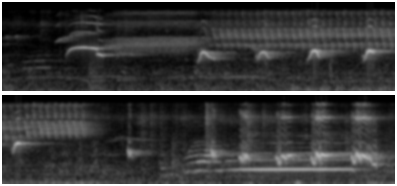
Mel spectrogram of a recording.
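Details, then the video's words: White-rumped shama answering a lure recording, with sweeping whistles, a series of five sharp rising-falling notes about half a second apart, then dense overlapping chattering phrases. "Kicauannya gak ada remnya !!! Tonton sampai akhir video Murai Batu Gacor ini"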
